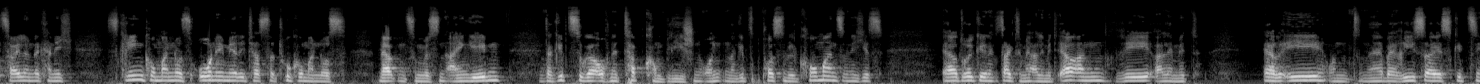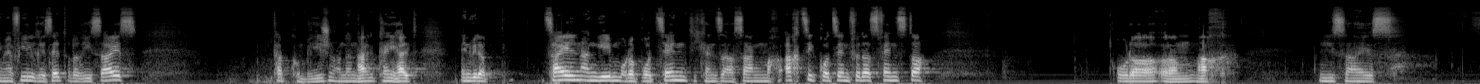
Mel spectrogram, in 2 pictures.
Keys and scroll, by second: 5.4 Tab, 8.7 r, 9.2 Tab, 10.4 e, 10.9 Tab, 13.1 s, 13.4 Tab, 16.2 i, 16.5 Tab, 22.2 8, 22.5 0, 23.5 shift+5, 25.2 Return, 26.0 ctrl+a, 26.5-29.5 typing.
